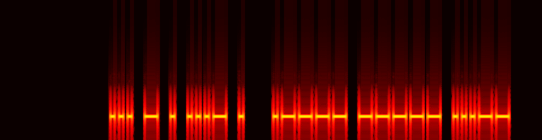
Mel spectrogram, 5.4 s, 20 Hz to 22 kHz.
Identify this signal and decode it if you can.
Morse code, heard as a keyed tone, about 28 wpm, 700 Hz. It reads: STEVE 103
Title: CWT Exchange 28wpm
